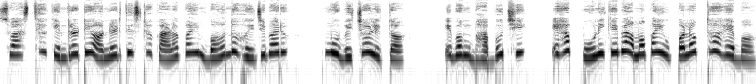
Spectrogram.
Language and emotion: Odia, fearful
